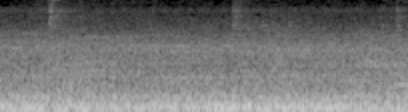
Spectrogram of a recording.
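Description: Steady low rumble of indoor store background noise, with a couple of faint ticks.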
